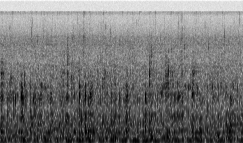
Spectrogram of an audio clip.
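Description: Faint, steady bubbling of a pan of pininyahang manok (chicken and pineapple stew) boiling in plenty of broth, with many small irregular pops.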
